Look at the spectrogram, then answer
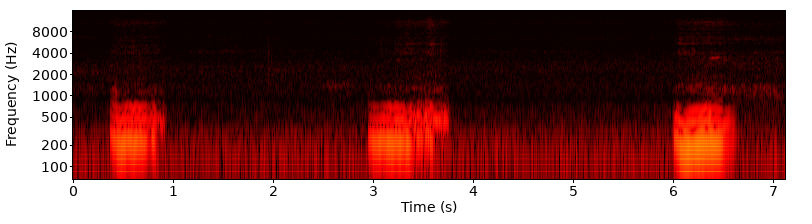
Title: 遊び疲れた猫のいびき Snoring of a tired cat.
